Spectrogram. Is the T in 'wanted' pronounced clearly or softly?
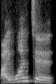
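clearly. The T in the middle is strongly pronounced. "they exaggerate the letter T"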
